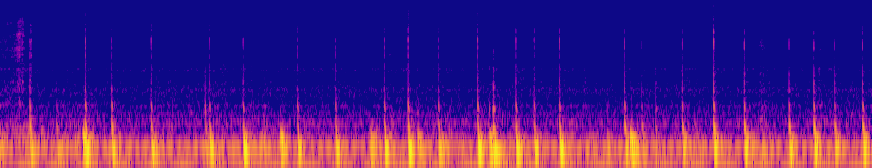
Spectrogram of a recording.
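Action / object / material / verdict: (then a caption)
scrape / printed hardcover book board / cardboard / none. A long fingernail traces and scratches over the printed text on the cover of a bare printed hardcover book lying flat. Soft scratching is broken by a steady string of short, dry clicks with bright edges and almost no ring, all over a constant low hum.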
